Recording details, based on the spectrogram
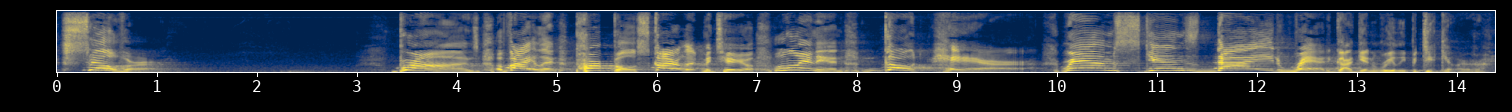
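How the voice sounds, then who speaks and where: A middle-aged man preaching a sermon from a church pulpit, acting out dialogue with dramatic swings between loud and soft. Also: very high voice, very slow. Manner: dramatic, voices God and Moses in lively asides. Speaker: pastor. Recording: long church reverb.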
